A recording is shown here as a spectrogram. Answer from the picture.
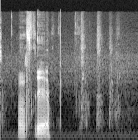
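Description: A man's voice saying a short, unrecognised word or sound, followed by a few faint ticks.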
